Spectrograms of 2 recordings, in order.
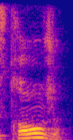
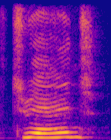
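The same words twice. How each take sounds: First: The word is pronounced the French way. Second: The word is pronounced the English way. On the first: The speaker calls it right. "au lieu de Strange" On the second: The speaker calls it wrong. "Les mêmes qui prononcent Strange"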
